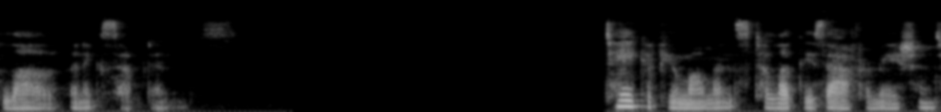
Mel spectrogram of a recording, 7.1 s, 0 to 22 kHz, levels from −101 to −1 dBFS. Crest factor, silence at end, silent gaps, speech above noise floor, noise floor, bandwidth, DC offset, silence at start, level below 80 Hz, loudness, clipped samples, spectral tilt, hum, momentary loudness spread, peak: 22 dB; 0 s; 2.19-4.53 s; 39 dB; -78 dBFS; 11 kHz; under 0.1%; 0 s; -70 dBFS; -40 LUFS; under 0.1%; -5.5 dB/octave; none; 16 LU; -20 dBFS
